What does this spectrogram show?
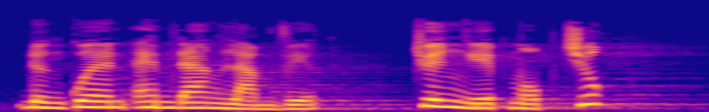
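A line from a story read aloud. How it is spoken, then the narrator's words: Cold reminder. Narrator (Vietnamese): Tống Duệ lạnh lùng nhắc nhở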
